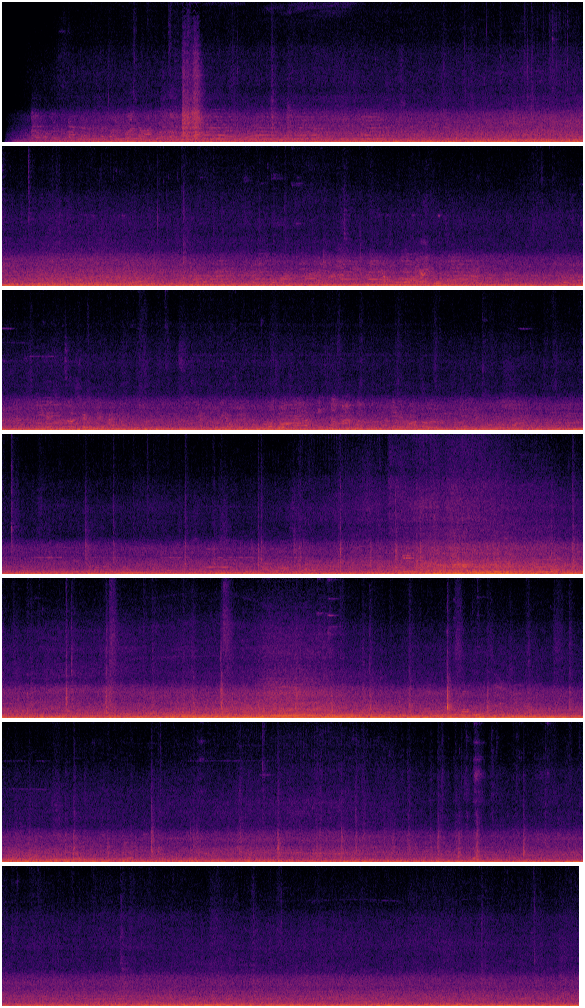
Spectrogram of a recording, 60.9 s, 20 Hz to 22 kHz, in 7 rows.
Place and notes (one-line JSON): {"title": "仁愛區, Keelung City - Walking on the road", "date": "2016-07-16 18:16:00", "description": "from the station, Walking on the road, Traffic Sound, Footsteps", "latitude": "25.13", "longitude": "121.74", "altitude": "10", "timezone": "Asia/Taipei"}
